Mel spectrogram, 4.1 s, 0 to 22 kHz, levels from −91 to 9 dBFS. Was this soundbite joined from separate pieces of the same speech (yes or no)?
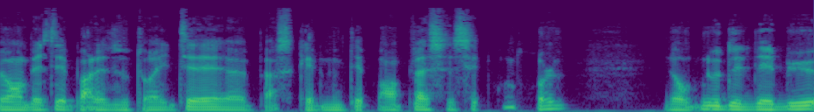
no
